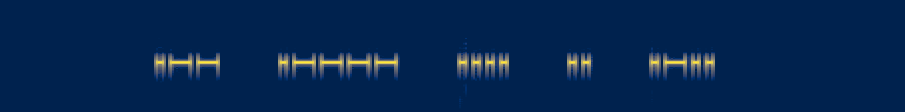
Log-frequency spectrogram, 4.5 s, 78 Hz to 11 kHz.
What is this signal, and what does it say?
Morse code, heard as a keyed tone, about 34 wpm, spaced as for 20 wpm, 700 Hz. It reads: W1HIL
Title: USA Call Signs - 5 Characters - 3x Character Spacing - 35wpm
